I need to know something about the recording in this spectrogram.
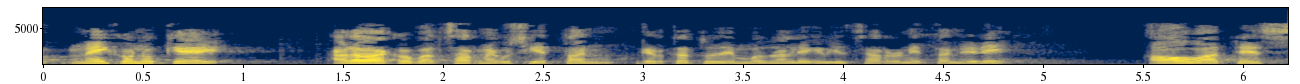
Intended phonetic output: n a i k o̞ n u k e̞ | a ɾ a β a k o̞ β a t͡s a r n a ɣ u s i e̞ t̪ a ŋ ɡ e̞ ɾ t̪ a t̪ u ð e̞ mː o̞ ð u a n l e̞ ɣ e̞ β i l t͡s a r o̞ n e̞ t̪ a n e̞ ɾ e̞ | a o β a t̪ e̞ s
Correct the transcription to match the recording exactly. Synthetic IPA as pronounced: n a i k o̞ n u k e̞ | a ɾ a β a k o̞ β a t͡s a r n a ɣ u s i e̞ t̪ a ŋ ɡ e̞ ɾ t̪ a t̪ u ð e̞ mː o̞ ð u a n l e̞ ɣ e̞ β i l t͡s a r o̞ n e̞ t̪ a n e̞ ɾ e̞ | a o β a t̪ e̞ s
